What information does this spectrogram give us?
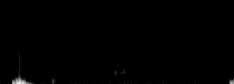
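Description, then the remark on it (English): A slow human heartbeat: deep, muffled low thumps spaced about two seconds apart, the first followed by a faint softer beat, with silence between and no talking. “Just listen to each slow, rhythmic beat of my heart.”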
